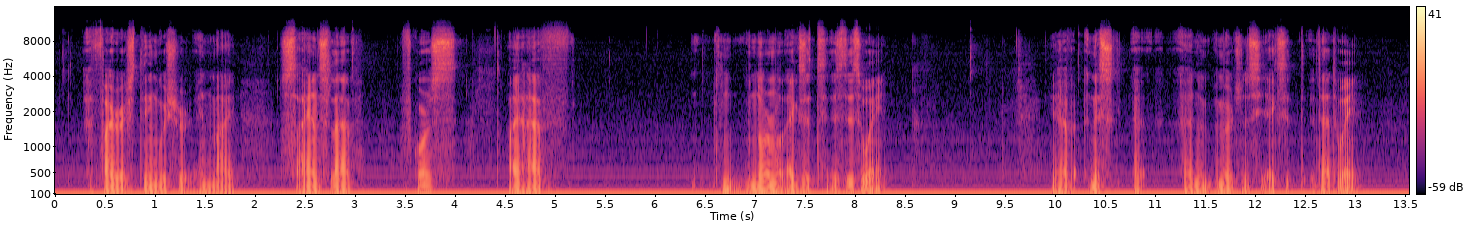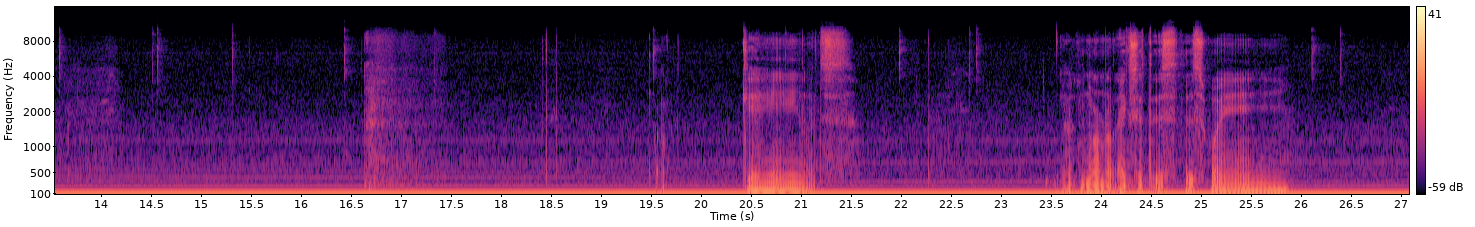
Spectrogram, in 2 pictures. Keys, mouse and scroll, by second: 0.1-3.3 drag, 6.5-9.4 drag, 10.3-13.8 drag, 14.5 click, 15.3-16.7 drag, 17.3-19.7 drag, 20.9-22.2 drag, 22.7 click, 24.3-26.4 drag, 26.7-27.0 drag.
